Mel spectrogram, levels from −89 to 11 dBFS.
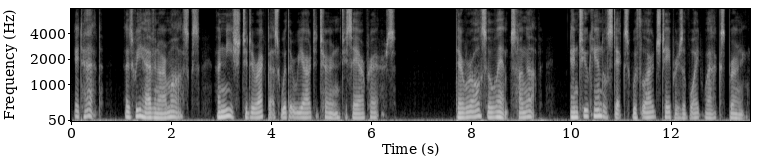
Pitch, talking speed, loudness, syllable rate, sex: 130 Hz, 170 wpm, -19 LUFS, 4.7 syllables/s, male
